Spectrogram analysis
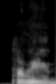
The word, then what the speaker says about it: Kurian: else, but it's it's Brian is it Korean? Korean, yeah, that's it.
